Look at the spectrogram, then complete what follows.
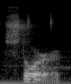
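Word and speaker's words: Storror: In case nobody told you, uh, the game is called Storeer Parkour Pro. Uh, just like it's spelled on the shirt. S T O R R O R. Stoer.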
